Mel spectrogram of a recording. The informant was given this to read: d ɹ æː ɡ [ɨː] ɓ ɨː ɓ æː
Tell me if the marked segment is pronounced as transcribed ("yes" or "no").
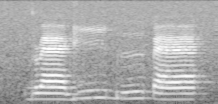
no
